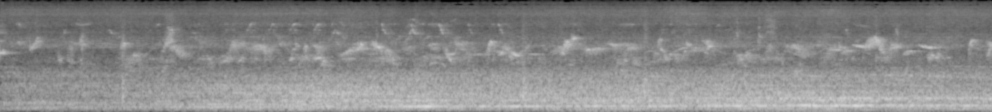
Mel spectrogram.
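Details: Chinese hwamei kept in a cage, a big bird singing high: quick whistled and warbled notes in a steady stream, partly buried under strong background noise and a low droning hum.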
